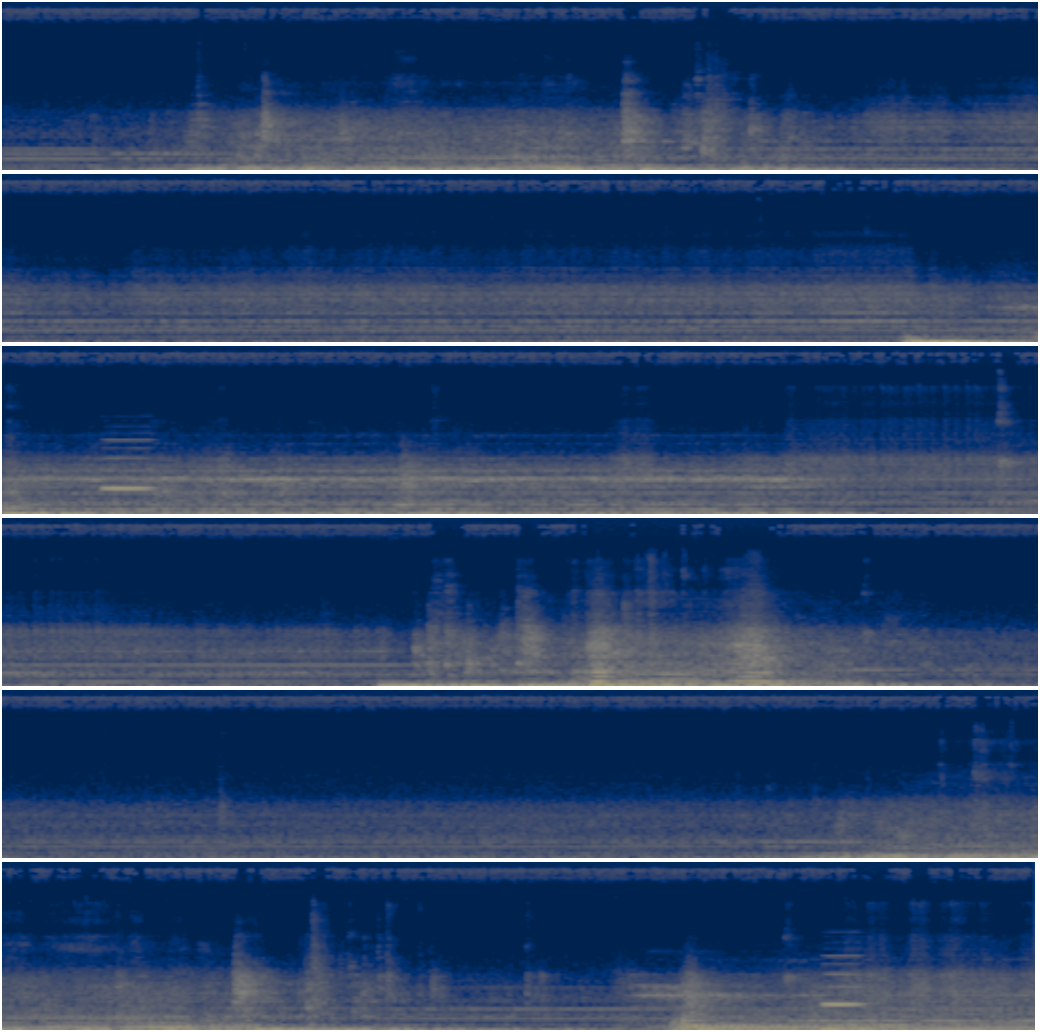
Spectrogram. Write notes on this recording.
Recording taken by TASCAM from inside of the elevator as it was being used during high traffic.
